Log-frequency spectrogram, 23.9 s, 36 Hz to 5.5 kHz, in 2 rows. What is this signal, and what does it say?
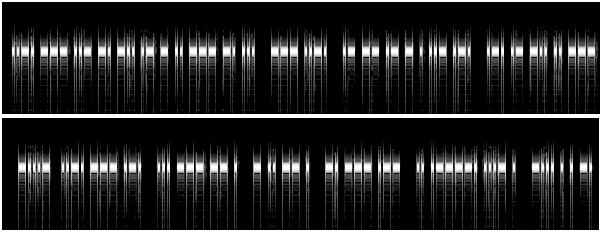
Morse code, heard as a keyed tone, about 25 wpm, 600 Hz. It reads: FOUNDATIONS OF AMATEUR RADIO <BT> FOR SOME TIME NOW I'VE BEEN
